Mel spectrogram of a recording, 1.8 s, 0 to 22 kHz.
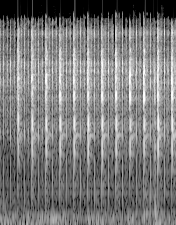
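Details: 1UZ-FE plug-and-play harness for a 89-91 Toyota Celsior, IS200 with J160, injector 3: crisp, sharp ticks about seven a second, perfectly even with a quiet background; injector opening and closing cleanly.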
